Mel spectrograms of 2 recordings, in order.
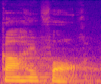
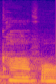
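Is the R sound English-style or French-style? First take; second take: French-style; English-style. First: The R sounds are pronounced French-style. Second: The R sounds are pronounced English-style. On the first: The speaker calls it right. "When it is pronounced in French, it is Carrefour" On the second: The speaker calls it wrong. "It is not Carrefour"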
